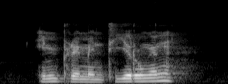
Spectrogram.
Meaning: genitive singular of Implementierung
- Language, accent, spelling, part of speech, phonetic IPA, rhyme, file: German, Austria, Implementierungen, noun, [ɪmplemɛnˈtiːʁʊŋən], -iːʁʊŋən, De-at-Implementierungen.ogg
